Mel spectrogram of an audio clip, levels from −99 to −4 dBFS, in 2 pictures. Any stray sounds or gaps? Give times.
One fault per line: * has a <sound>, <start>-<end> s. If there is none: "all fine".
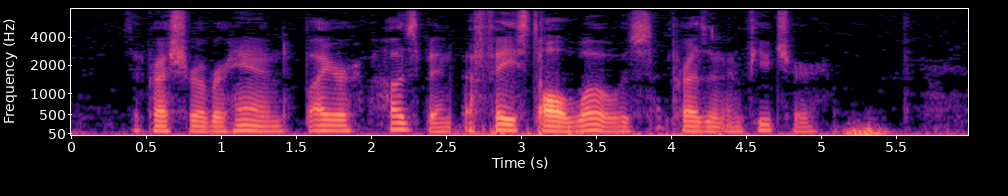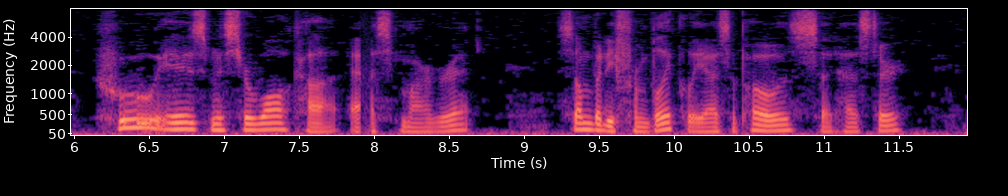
* has a dropout, 7.9-8.0 s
